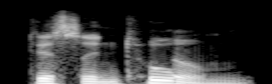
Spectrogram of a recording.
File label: "disentomb", American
